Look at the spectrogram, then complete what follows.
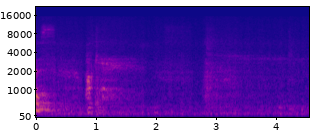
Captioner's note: exhales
